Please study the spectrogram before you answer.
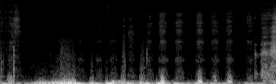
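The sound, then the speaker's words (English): A dog named Maggie pants, snuffles and snorts into a microphone in a quick, uneven rhythm of breathy bursts, with scratchy rustling in between. The sounds are loud and there is no talking. “Fans who like dog ASMR are really going to enjoy that.”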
